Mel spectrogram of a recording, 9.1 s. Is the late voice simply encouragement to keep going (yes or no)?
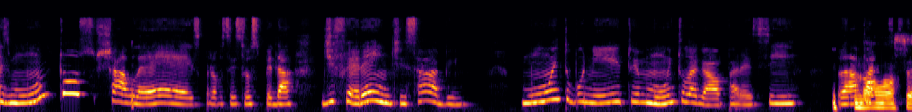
no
